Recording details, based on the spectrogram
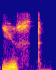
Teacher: Ese sonido de S no genera vibración, ¿no? Por eso decimos used.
